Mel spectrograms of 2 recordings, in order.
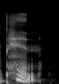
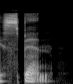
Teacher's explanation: Pin has a puff, spin doesn't.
